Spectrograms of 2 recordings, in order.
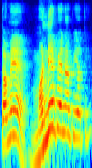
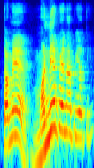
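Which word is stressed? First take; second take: મને; મને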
